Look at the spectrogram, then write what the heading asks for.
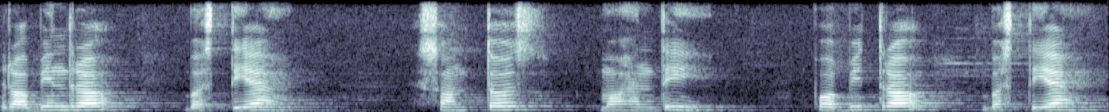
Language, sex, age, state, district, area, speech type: Odia, female, 18-30, Odisha, Nayagarh, rural, spontaneous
